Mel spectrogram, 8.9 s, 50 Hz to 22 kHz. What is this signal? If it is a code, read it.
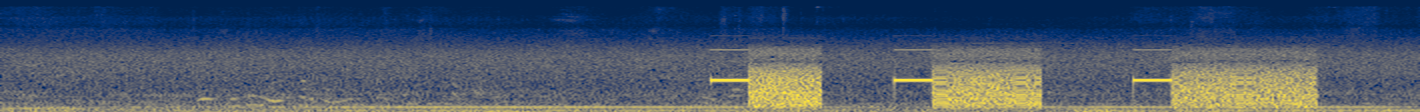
POCSAG pager data (2400 baud), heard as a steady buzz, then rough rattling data, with radio hiss and the noise inside a subway train.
